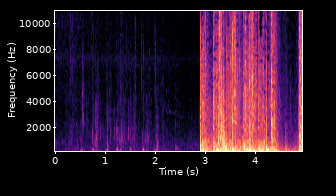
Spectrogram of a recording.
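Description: Call of Duty hip-fire gunfire: after a stretch of quiet footsteps and clicks, a sudden loud sustained burst of automatic fire fills the rest of the moment, close and dense.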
